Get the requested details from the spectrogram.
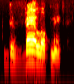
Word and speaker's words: development: Development. Lá atrás você falou development. A ênfase aqui tá antes. Tá no V.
